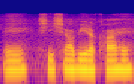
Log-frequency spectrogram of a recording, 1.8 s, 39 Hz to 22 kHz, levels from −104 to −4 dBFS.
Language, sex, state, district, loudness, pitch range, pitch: Hindi, male, Arunachal Pradesh, Longding, -17 LUFS, 120-125 Hz, 120 Hz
